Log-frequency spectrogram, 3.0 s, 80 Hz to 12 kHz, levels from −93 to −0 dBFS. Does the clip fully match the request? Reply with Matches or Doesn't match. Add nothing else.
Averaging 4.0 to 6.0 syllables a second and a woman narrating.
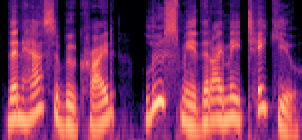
Doesn't match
